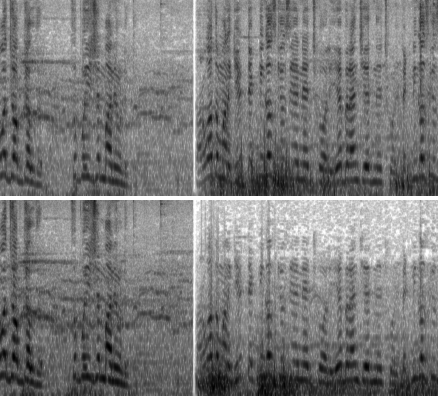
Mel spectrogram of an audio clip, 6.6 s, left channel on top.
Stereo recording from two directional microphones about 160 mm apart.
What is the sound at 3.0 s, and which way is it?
A man's voice, 35° left (ahead or behind).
